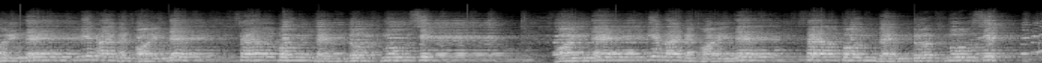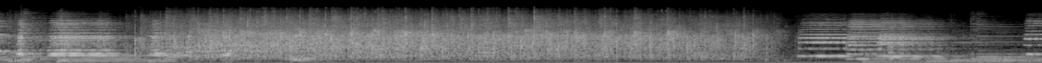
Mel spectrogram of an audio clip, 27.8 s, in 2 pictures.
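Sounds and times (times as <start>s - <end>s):
Oberkrainer folk music medley: 0.0s - 17.0s, 24.2s - 27.7s.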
